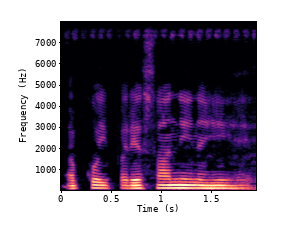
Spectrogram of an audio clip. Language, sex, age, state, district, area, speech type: Hindi, female, 60+, Uttar Pradesh, Lucknow, urban, spontaneous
